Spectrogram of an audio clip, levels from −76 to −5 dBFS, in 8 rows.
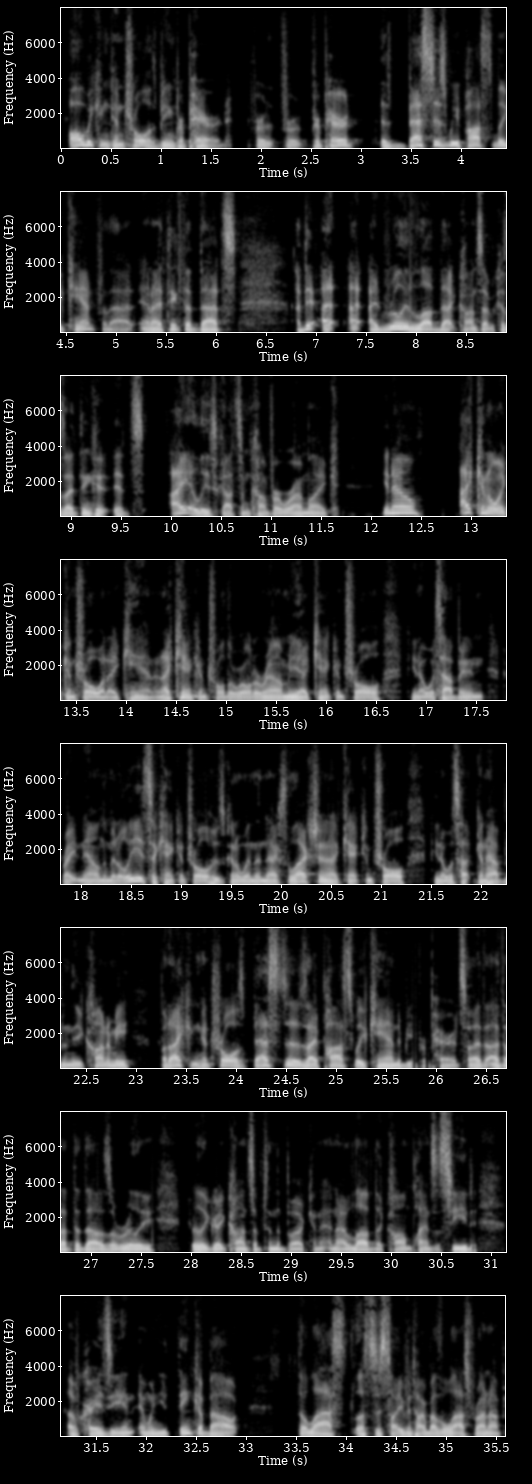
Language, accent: English, American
